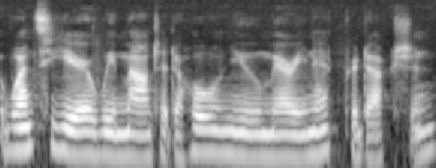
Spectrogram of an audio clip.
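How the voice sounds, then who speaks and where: With a dark, mellow tone, a woman talks in a very deep, low pitch. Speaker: puppeteer. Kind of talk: interview answer.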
